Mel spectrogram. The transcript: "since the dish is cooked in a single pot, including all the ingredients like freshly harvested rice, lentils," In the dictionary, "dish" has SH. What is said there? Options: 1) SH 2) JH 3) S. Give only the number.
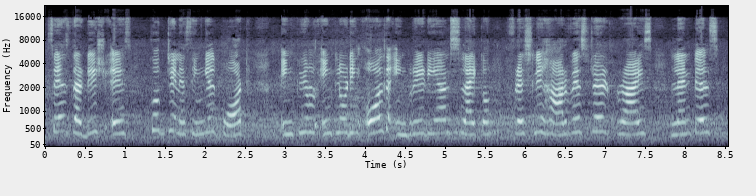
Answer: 1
